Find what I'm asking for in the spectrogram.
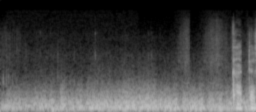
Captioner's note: sound of the wind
